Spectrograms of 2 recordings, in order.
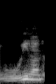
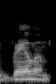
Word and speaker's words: Wieland: So you pronounce it, but just call me Wieland or say Valand, which is the US Valen, version of that.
